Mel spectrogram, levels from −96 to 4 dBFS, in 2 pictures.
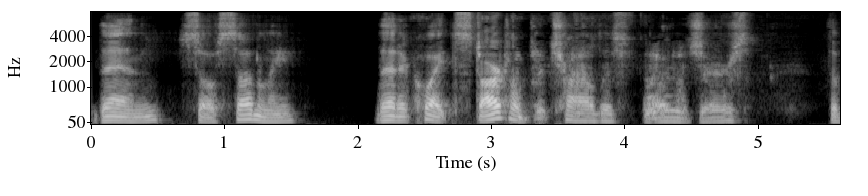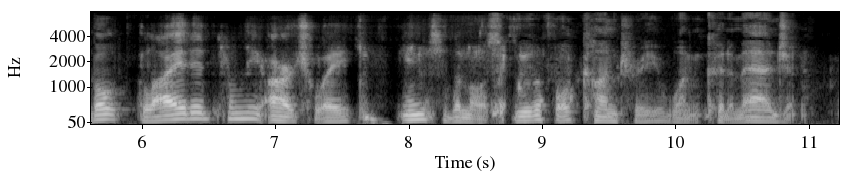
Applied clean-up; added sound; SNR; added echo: neural mask model Resemble Enhance denoiser.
